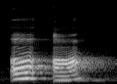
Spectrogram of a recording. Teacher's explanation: कंठ और निचली जीभ के स्पर्श से बोले जाने वाले वर्ण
